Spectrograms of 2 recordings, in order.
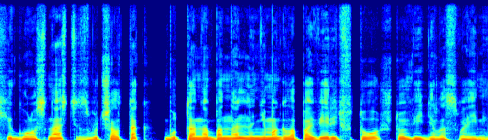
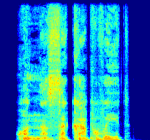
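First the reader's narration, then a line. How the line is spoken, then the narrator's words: Hiss. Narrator (Russian): прошипел я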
